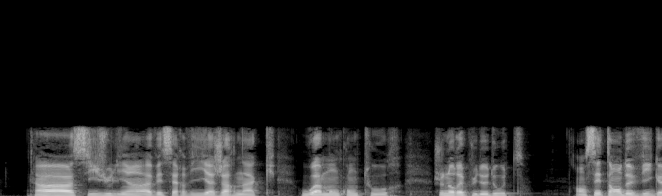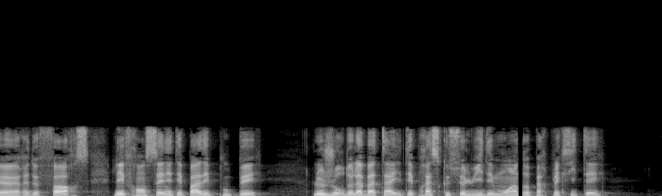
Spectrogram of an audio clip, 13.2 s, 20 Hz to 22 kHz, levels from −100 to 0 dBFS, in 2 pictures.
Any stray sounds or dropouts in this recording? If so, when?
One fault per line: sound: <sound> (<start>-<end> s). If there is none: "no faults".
sound: dropout (11.8-11.8 s)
